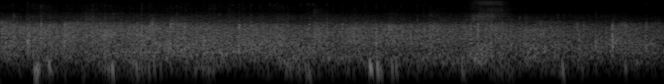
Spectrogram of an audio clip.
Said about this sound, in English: So please give yourselves a round of applause for taking that step.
